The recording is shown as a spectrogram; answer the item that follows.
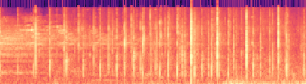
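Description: The last ring of a drum kit's cymbals fades out at the end of a song, then scattered hand clapping starts about half a second in. The claps are sparse at first and grow denser and louder toward the end.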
